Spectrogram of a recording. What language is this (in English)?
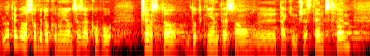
Polish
